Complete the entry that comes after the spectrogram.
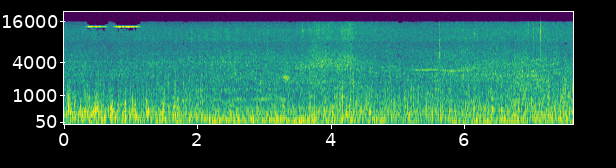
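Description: Wind buffeting the microphone over the low, steady rumble of a Ford Mustang GT's 5.0-litre V8 idling as the car creeps past.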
